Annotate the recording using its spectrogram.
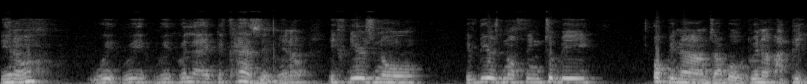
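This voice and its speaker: Pausing long and often, a man speaks fairly slowly at a fairly high pitch with fairly even intonation. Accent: Jamaican. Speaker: reggae singer. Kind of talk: spoken monologue, social commentary.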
